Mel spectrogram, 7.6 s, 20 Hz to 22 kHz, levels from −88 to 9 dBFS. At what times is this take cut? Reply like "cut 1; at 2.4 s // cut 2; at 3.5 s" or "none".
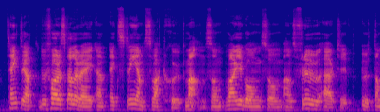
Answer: none

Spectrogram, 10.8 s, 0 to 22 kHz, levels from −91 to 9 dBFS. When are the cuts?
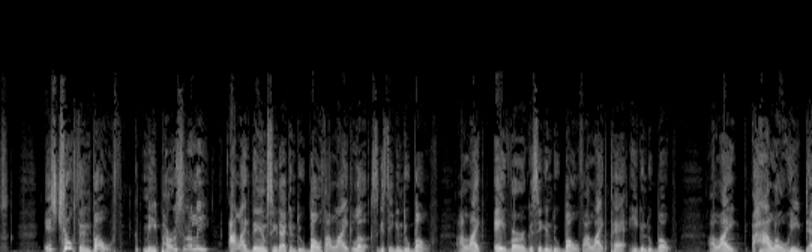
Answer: none

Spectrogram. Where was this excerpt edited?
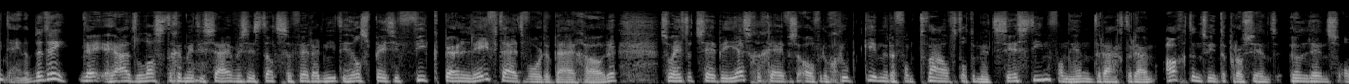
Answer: none

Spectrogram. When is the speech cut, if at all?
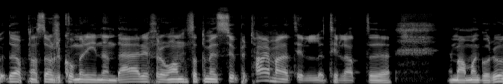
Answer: none

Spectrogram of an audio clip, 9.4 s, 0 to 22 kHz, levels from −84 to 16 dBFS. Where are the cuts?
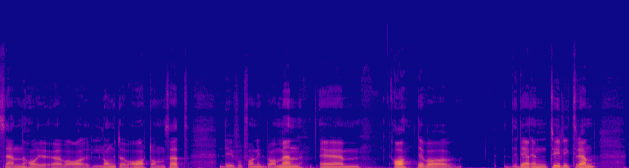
cut 1; at 3.2 s // cut 2; at 7.9 s

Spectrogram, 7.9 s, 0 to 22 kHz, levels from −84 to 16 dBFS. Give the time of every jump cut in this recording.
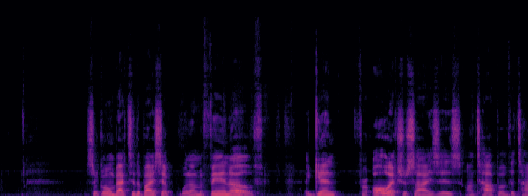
cut 1; at 2.6 s

